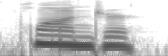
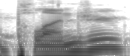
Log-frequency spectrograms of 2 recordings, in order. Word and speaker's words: flanger: Oh, did you say plunger? – No, I said flanger. – Flanger. – Is that how you say it? – Flanger. – Oh. – Like flan that flan whatever.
